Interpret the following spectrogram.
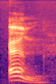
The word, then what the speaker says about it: un: So the first is un. Un. Un, of course, is spelled U-N.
